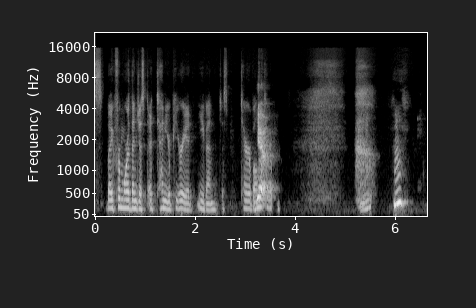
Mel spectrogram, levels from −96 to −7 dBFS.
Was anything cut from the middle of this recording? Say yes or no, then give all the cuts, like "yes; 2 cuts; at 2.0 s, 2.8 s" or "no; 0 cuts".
no; 0 cuts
